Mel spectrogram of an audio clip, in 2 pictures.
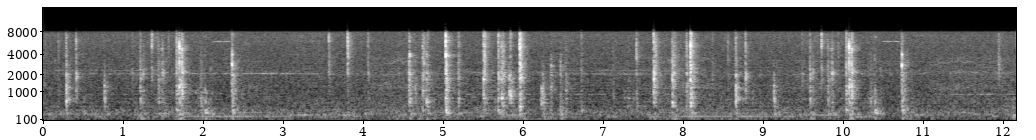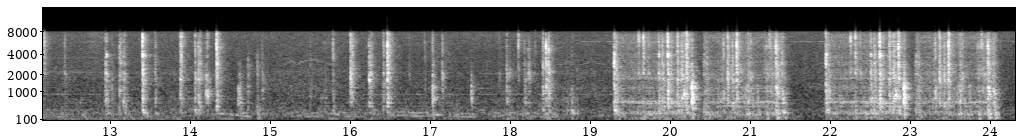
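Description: HP Photosmart C4485 inkjet printer running its start-up routine: irregular clicks and clacks from its internal mechanism, with a few short spells of faint motor hum. The clatter is busiest over the last five seconds.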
